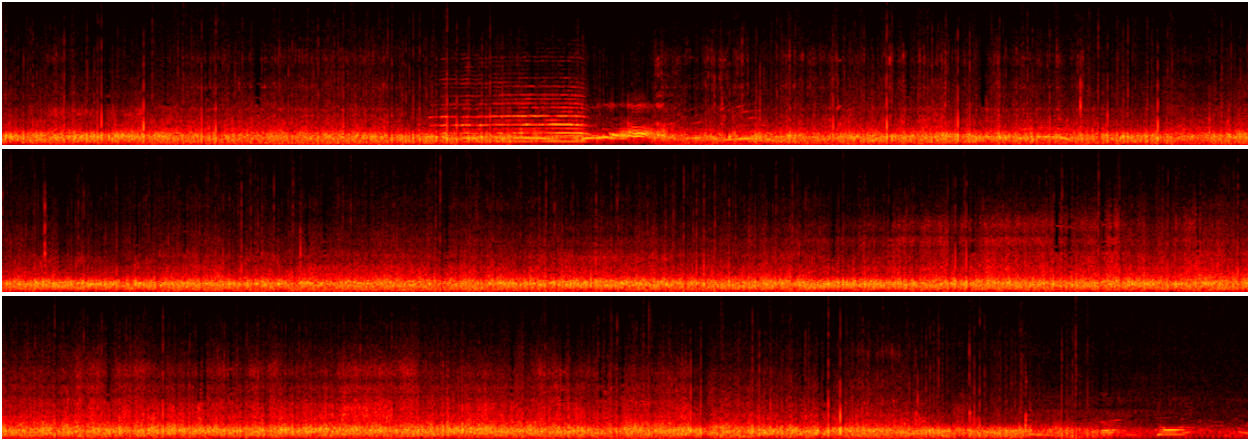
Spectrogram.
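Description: Wind roars past a helmet microphone during a fast descent.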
